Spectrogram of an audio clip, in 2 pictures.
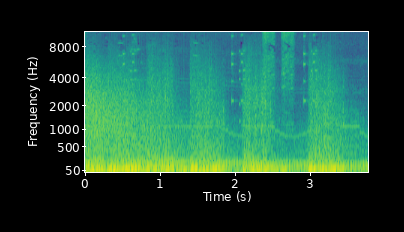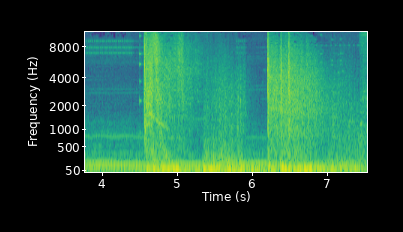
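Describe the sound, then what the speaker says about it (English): Missiles explode against a mech in the video game MechWarrior Online. Several loud booming blasts land in quick irregular succession, some with sharp crackling bursts, over a low rumbling battle background. No one speaks. "I'm taking some hits. Incoming missile."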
